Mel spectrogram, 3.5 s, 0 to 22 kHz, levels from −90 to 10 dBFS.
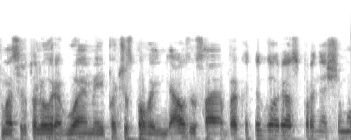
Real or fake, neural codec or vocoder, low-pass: real; none; 7.2 kHz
